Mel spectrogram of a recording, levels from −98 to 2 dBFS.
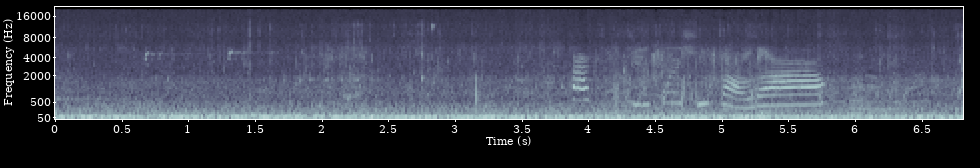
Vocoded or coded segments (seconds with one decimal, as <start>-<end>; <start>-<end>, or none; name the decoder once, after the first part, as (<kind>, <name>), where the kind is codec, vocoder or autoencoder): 0.0-5.6 (vocoder, Vocos); 6.3-6.8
